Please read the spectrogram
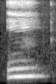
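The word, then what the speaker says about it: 一: as Bo how so when e stands by itself like you're counting 1 2 3 4 5 the pronunciation is first tone e so you can say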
